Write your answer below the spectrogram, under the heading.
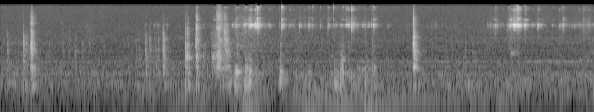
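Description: Sureflap microchip cat flap knocking, rattling and clicking as a cat works at it. There is a single knock, then a run of rattles, a sharp click, and a bright jingling rattle near the end.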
